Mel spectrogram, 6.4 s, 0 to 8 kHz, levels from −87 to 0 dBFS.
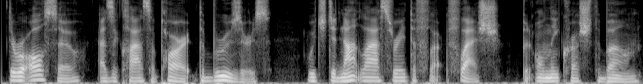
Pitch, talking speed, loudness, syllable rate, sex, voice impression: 120 Hz, 185 wpm, -18 LUFS, 5.6 syllables/s, male, masculine, adult-like, tensed, slightly bright, fluent, slightly intellectual, sincere, slightly calm, friendly, unique, slightly kind, slightly modest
